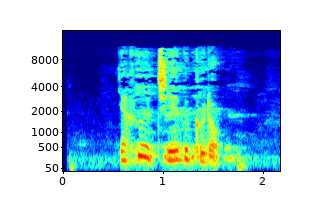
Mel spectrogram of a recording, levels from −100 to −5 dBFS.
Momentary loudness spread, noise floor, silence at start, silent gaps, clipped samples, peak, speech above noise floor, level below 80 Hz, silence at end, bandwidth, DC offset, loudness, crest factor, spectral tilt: 15 LU; -54 dBFS; 0.55 s; none; under 0.1%; -8 dBFS; 30 dB; -54 dBFS; 0.35 s; 11.5 kHz; under 0.1%; -24 LUFS; 16 dB; -4 dB/octave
